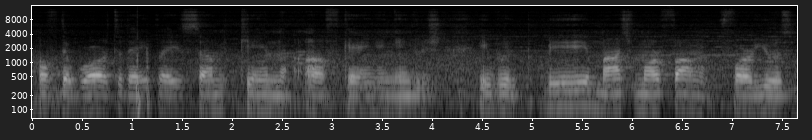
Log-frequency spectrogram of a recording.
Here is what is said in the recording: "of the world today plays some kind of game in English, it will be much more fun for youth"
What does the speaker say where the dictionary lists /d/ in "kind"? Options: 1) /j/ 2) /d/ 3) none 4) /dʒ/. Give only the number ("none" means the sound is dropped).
3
